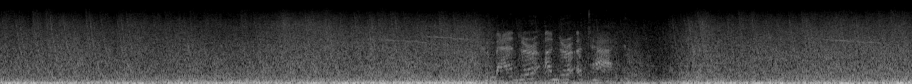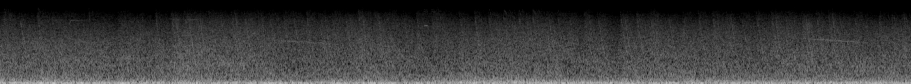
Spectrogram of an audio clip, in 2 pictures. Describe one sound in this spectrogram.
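Laser weapons zap and crackle.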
